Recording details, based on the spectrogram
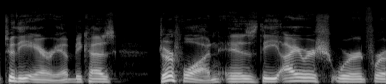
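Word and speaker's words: Dubhán: It looks like Dubhan. Yeah, Dubhan. But it's Irish Gaelic, a bunch of letters you don't pronounce. Yeah. So to me, it sounded like Durfwan.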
